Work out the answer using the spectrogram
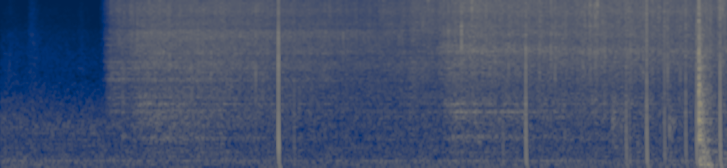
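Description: Skewered dango (mochiko rice-flour dumplings) sizzling in a hot rectangular frying pan; the sizzle starts suddenly about a second in as they are laid in, then runs on steadily. A few sharp taps sound over it, the loudest near the end.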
